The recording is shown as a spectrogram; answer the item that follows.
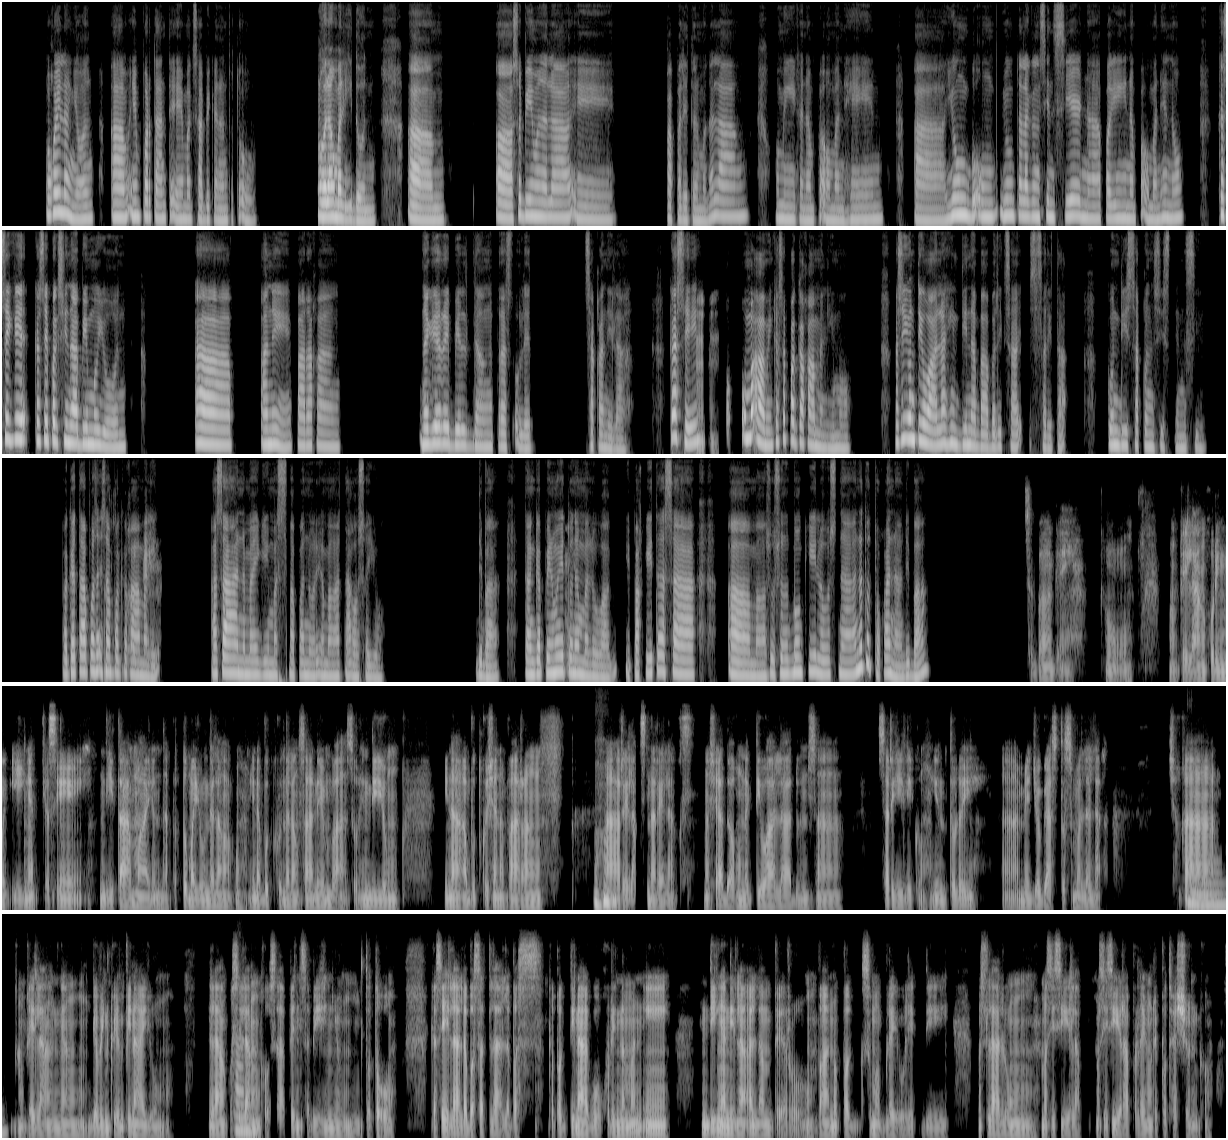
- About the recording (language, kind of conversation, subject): Filipino, advice, Paano ko tatanggapin ang responsibilidad at matututo mula sa aking mga pagkakamali?
- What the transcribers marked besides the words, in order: in English: "consistency"; other background noise; chuckle; other animal sound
